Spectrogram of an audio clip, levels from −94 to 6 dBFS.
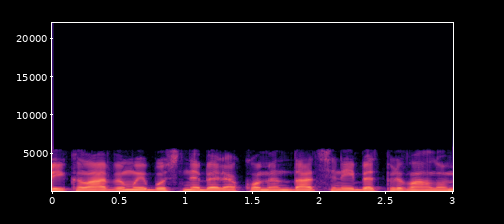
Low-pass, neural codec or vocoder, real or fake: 5.4 kHz; none; real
